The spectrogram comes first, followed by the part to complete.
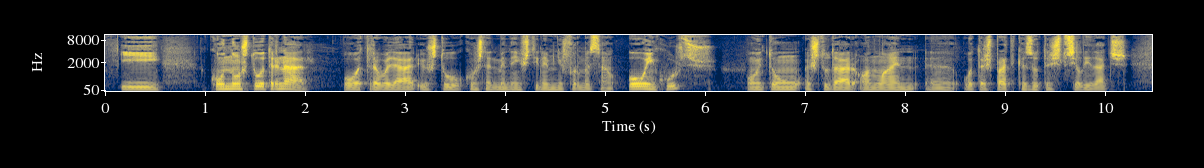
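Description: A man talks at a medium pitch and a fairly quick pace in an unremarkable speaking voice. His intonation is fairly even, and the recording is very clean with a silent background. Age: 30s. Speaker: stunt performer and stunt coordinator. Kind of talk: casual interview.

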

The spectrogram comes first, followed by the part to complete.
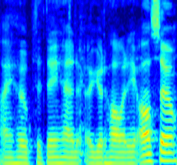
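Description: An ordinary speaking voice, a man's at a fairly low pitch, with fairly even intonation and a moderate pace. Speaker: podcast host. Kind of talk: casual chat. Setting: studio. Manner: joking, laughs often.

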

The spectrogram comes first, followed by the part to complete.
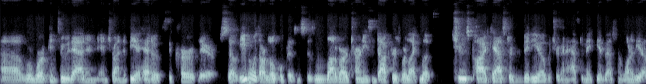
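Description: Hardly pausing at all, a man talks at a very fast pace with a fairly low pitch and fairly even intonation. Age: 40s. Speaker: digital marketing agency owner. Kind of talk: casual interview. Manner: halting, frequent repetitions.

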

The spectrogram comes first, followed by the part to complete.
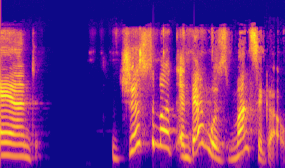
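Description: A woman with an Israeli accent speaks in a high pitch. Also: quiet background. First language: Hebrew. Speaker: podcast host and author. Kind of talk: interview conversation.

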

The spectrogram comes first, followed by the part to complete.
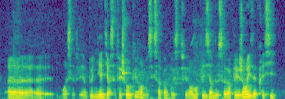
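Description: Big jumps in loudness from a man talking rather quickly. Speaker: athletics meeting organiser. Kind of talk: casual interview. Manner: hesitant, repetitive.

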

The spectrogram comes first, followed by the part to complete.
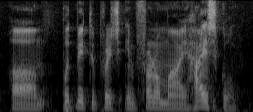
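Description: Ordinary pitch variation colors a man's speech, which moves at a very slow pace. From Chile. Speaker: pastor. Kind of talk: casual chat.

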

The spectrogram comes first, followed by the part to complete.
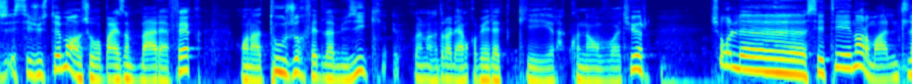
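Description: A dark, mellow tone at a very slow pace, with very wide pitch swings. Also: man, fairly high pitch for a man. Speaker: podcast host. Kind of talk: casual chat.

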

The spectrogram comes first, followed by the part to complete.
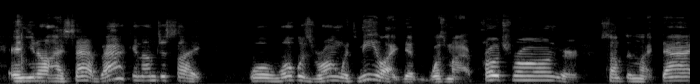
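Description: An unremarkable speaking voice with lively intonation at a moderate pace, in a dry, close sound with no echo. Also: man, fairly high pitch for a man. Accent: American. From Sacramento area, California (grew up in North Highlands, from Stockton). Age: young. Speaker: podcast host. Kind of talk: casual interview conversation. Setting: live stream.

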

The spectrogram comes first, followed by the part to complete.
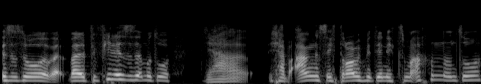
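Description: A man talks with a high pitch at a fairly quick pace. His intonation stays fairly even. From Bavaria, Germany. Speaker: youth council member, podcast host. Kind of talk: casual chat.

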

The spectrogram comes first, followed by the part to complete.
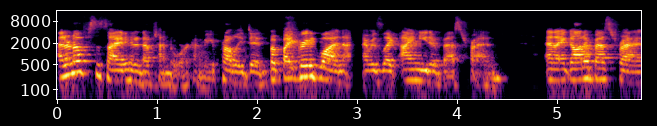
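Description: A woman's bright, sharp voice at a very fast pace, with lively intonation and big swings in loudness. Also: medium pitch for a woman. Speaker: podcast guest, friend. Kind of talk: casual chat.

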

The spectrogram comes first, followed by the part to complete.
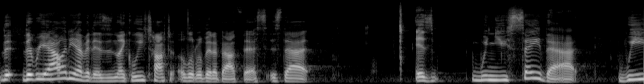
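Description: This woman's voice has lively intonation and an animated tone. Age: 30s. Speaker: podcast host. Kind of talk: casual chat.

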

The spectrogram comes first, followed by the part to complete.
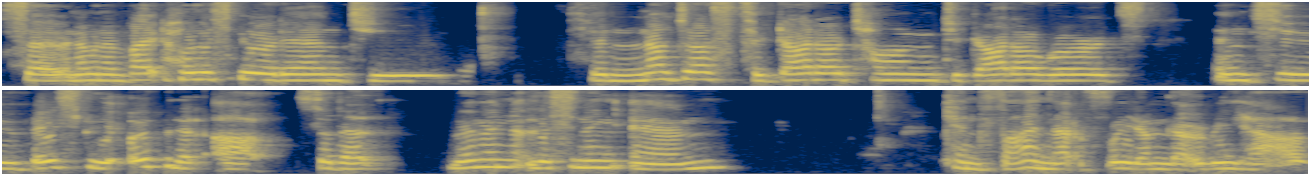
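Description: Here is a woman with an unremarkable speaking voice, pitched fairly high. Her pace is moderate and her intonation fairly even. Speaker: podcast host. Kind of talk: casual interview chat.

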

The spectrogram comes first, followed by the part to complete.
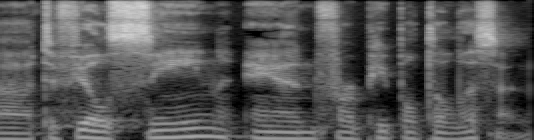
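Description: On a very clean recording with a silent background, a man talks at a fairly slow pace in an ordinary speaking voice at a medium pitch. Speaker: podcast host and co-producer. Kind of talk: casual interview conversation. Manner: friendly, conversational.

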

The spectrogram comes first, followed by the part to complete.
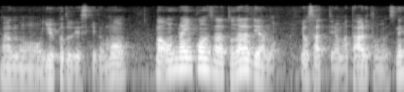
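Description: A man at medium pitch and a very fast pace, with lively intonation and big swings in loudness. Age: 20s. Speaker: violinist. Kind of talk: interview; speech to online concert audience.

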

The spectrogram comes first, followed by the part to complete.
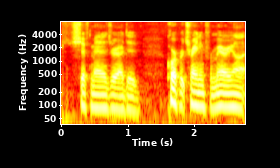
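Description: With an American accent and a very deep, low pitch, a man talks at a very fast pace on a very clean recording with a silent background. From Pennsylvania, Pittsburgh. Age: 30s. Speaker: personal trainer and business owner. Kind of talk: casual interview chat.

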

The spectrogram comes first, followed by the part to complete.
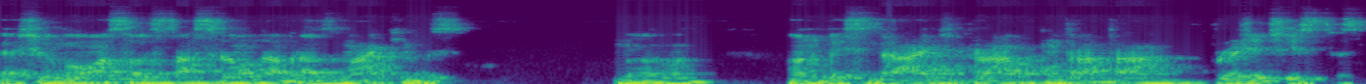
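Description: A normal speaking voice from a man, medium in pitch, with lively intonation and a fairly slow pace. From northern Minas Gerais, Brazil. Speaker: agronomist in irrigation. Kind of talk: interview.

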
